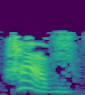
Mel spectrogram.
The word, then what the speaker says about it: have: Have 尾音 e 不发音，D A Y D 的发音是 d，A Y 的发音是 a a a，这个音它的要领在于口型从。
